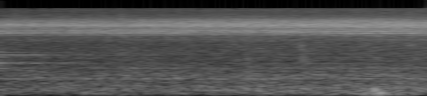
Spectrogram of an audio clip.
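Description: Low, steady rumble of a distant electric train on the Joban Line tracks, under a steady high-pitched hiss.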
